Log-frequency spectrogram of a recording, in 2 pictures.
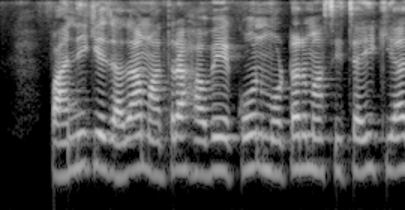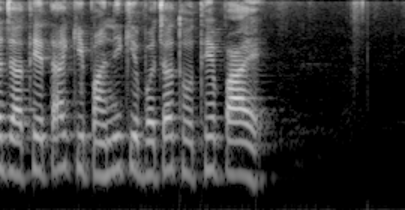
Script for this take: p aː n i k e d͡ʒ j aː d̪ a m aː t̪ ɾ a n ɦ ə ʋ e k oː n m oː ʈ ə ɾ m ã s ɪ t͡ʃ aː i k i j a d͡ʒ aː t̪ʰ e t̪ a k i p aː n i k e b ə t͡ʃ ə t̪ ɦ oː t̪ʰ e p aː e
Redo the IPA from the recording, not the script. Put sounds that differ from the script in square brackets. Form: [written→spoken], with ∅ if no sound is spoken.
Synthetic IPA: p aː n i k e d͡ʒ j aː d̪ a m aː t̪ ɾ a [n→∅] ɦ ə ʋ e k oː n m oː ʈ ə ɾ m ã s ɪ t͡ʃ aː i k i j a d͡ʒ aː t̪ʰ e t̪ a k i p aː n i k e b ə t͡ʃ ə t̪ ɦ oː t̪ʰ e p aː e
